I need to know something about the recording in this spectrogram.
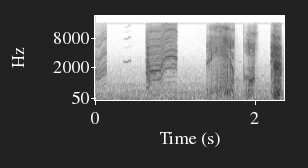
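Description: Vacuum-cleaner sound effect of a toy-like vacuum character sucking up spilled custard through its hose nozzle: two short noisy sucking bursts, the first a little after half a second in, the second about a second and a half in.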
